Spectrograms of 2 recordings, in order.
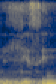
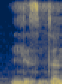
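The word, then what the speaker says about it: listen: मेरी बात सुनो आपको इसे लिसन पना है लिस्टन नहीं पढ़ना है टी यहां पर साइलेंट होता है अब हमारा आई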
